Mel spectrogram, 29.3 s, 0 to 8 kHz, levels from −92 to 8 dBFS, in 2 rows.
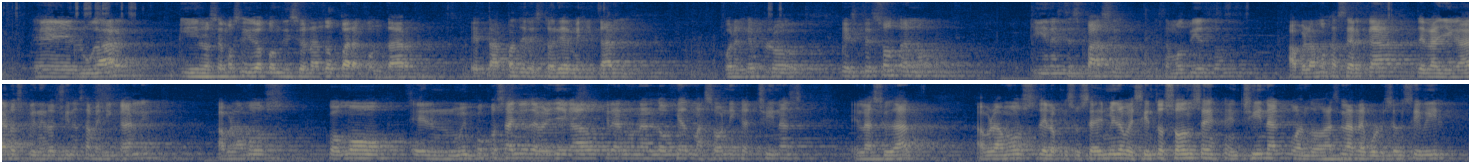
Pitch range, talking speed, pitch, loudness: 140-155 Hz, 140 wpm, 145 Hz, -34 LUFS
